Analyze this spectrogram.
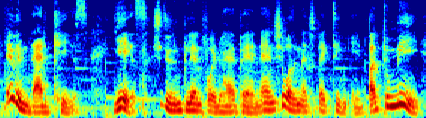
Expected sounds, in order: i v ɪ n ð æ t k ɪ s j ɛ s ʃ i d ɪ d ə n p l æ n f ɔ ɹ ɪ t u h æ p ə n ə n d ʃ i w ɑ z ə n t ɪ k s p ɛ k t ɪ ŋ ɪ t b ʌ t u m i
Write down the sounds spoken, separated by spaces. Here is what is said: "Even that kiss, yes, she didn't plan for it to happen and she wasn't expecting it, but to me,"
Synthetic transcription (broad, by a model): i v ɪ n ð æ t k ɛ s j ɛ s ʃ i d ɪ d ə n p l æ n f ɔ ɹ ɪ t u h æ p ə n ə n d ʃ i w ɑ z ə n t ɪ k s p ɛ k t ɪ ŋ ɪ t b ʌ t u m i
